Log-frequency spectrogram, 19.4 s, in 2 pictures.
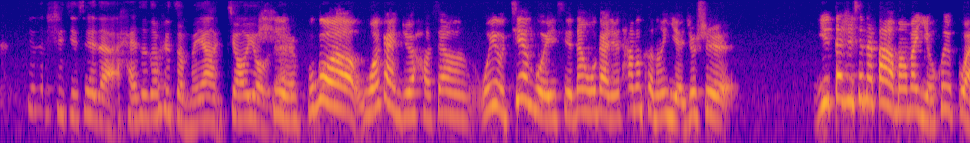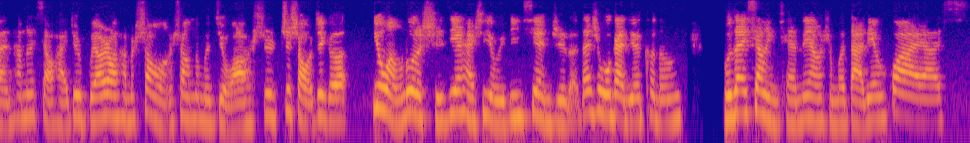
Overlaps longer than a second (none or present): none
